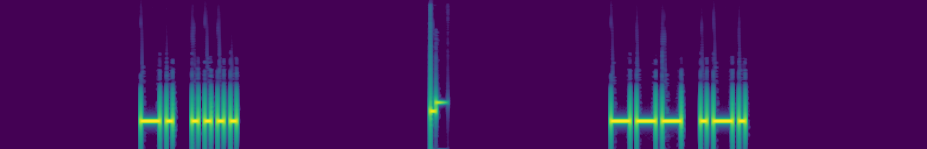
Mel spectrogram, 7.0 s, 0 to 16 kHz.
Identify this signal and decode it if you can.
Morse code, heard as a keyed tone, about 25 wpm, 700 Hz. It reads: NH OR
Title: US States 25wpm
